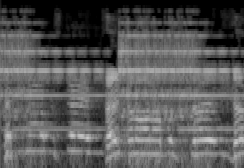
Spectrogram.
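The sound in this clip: An electric bell rings on a film set as the signal before a take, a loud, continuous buzzing ring with one brief break partway through.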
